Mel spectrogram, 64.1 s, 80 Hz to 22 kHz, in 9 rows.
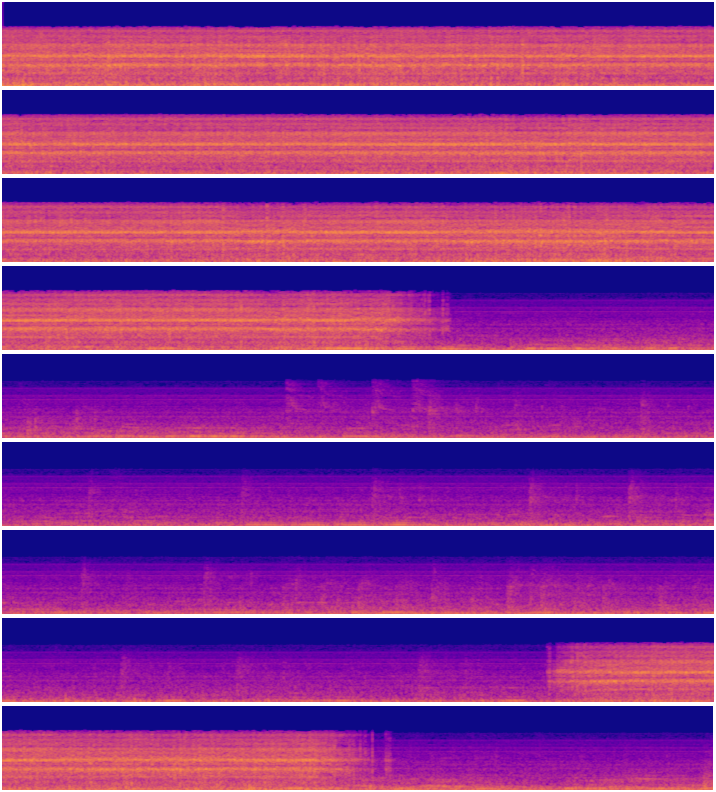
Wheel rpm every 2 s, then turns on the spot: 160, 160, 160, 160, 160, 160, 160, 160, 160, 160, 160, 160, 110, 0, 0, 0, 0, 0, 0, 0, 0, 0, 0, 0, 0, 0, 0, 20, 150, 160, 30, 0.
none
